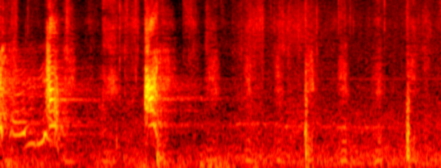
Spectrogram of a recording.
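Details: An American Eskimo Dog opens with a brief whine that slides down in pitch, then two sharp barks, followed by a few quieter, clipped yips spaced about a second apart.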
